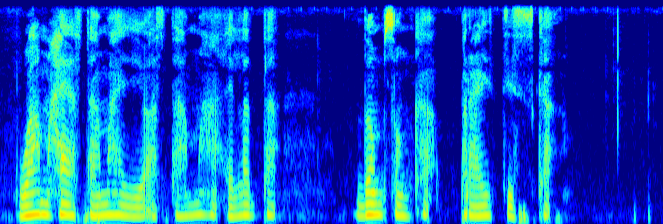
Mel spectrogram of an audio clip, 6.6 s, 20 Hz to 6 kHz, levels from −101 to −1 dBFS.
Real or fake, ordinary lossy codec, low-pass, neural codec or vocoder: real; none; 5.4 kHz; none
